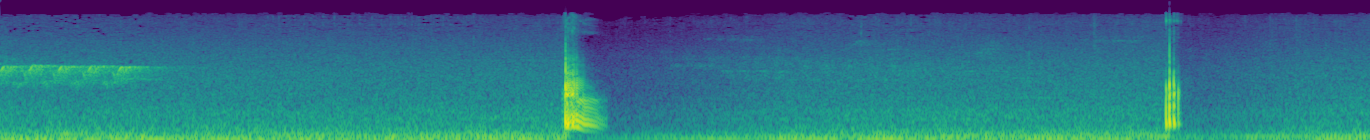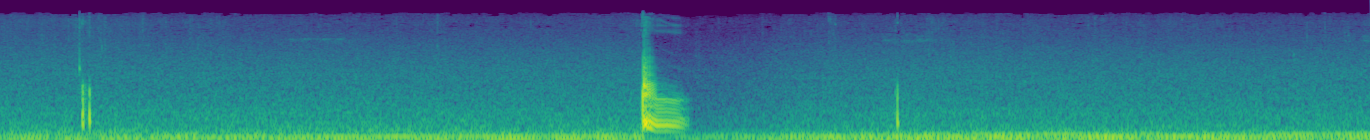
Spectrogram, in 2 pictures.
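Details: A male Northern green frog (Rana clamitans) keeps calling in amplexus with a female among newly laid eggs: single, abrupt banjo-like twangs a few seconds apart, other males calling, low background rumble.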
